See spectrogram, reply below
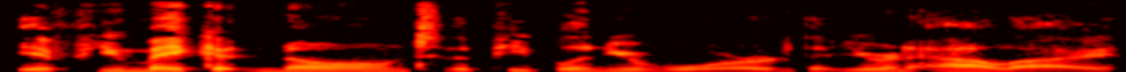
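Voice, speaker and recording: A male podcast host asking measured, reflective questions in an interview conversation. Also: sits low, very animated, darkish tone.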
